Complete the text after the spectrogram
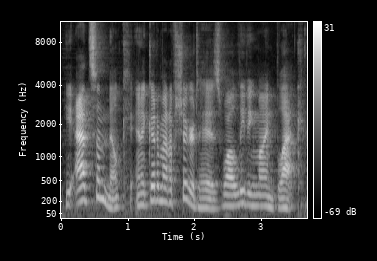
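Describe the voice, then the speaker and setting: A man's voice: fairly high pitch, sing-song, a little fast, bright, forceful tone, soft background music. A man reading scripted first-person story narration as the narrator.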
